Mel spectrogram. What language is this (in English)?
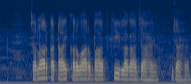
Magahi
